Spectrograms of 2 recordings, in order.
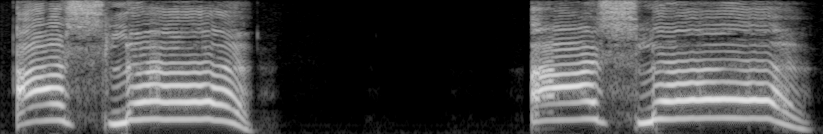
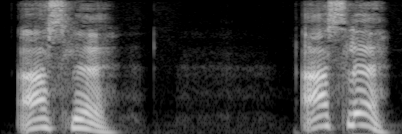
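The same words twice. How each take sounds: First: A piercing, very high, full-volume shout; desperate shout. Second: A woman calling a name across the water, high and loud. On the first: Brita screaming for the drowning Asle, desperate shout. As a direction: scream the name out over the fjord. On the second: A woman on the shore calling for Asle, loud call. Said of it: "hört sie eine Frau rufen". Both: Acted.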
